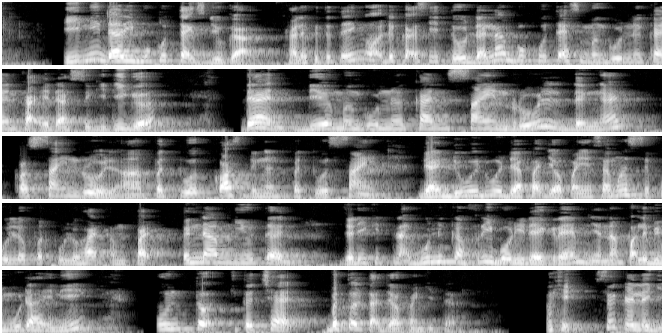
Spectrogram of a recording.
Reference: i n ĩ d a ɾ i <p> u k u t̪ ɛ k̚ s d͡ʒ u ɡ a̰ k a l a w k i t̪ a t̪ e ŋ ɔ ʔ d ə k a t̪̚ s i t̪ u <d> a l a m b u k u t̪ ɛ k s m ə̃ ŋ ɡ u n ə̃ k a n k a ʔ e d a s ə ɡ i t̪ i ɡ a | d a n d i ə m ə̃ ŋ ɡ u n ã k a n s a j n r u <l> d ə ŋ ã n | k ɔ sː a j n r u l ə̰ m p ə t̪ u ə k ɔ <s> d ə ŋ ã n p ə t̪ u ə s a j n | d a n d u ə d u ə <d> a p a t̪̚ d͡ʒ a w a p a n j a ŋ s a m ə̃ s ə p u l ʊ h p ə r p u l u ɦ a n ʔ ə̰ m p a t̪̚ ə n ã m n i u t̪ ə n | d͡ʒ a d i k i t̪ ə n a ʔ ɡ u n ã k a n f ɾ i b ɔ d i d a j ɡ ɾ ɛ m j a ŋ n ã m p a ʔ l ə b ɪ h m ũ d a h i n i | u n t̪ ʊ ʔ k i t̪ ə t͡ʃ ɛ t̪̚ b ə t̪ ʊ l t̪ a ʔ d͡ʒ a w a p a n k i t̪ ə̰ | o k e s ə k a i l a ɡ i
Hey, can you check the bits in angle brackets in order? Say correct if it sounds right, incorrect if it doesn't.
incorrect: b, correct, correct, correct, correct

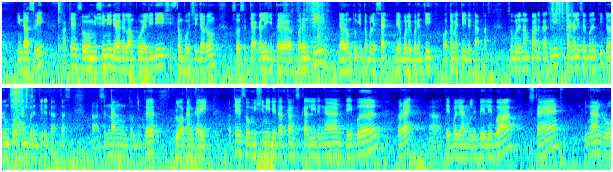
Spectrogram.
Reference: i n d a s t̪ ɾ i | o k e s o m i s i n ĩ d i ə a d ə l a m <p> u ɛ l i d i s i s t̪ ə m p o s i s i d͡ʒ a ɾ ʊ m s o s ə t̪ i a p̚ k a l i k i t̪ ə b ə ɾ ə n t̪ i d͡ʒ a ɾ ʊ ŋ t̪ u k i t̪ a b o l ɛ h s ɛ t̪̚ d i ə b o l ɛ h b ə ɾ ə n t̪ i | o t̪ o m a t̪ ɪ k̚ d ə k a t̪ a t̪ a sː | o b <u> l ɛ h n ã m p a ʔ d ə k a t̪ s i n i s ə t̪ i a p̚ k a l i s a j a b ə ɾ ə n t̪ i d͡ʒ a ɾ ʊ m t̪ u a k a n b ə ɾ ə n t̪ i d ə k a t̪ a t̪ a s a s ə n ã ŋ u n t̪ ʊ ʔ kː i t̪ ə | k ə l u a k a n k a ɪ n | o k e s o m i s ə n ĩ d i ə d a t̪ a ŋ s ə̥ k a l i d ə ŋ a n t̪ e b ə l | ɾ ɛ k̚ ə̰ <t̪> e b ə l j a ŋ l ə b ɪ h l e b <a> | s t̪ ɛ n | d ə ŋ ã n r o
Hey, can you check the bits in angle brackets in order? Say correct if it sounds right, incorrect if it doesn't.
correct, incorrect: o, correct, correct

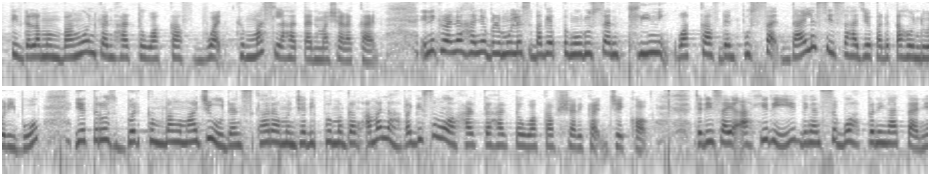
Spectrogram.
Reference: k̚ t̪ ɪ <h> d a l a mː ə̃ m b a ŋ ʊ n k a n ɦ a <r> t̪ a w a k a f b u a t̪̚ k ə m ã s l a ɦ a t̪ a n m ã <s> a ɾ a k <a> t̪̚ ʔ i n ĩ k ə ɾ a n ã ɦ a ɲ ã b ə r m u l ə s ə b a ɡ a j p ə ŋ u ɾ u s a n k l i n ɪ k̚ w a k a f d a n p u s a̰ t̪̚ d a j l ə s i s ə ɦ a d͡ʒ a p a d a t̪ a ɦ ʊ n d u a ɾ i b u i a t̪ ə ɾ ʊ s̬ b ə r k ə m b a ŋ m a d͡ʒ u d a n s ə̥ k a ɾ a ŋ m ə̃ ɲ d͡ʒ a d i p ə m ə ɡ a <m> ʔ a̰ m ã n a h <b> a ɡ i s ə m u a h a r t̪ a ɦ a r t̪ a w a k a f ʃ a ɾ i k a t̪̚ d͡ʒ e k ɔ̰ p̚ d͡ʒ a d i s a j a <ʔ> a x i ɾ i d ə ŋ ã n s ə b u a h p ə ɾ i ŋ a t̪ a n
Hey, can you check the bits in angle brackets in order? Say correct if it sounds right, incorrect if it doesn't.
incorrect: f, correct, incorrect: ʃ, correct, incorrect: ŋ, correct, correct

